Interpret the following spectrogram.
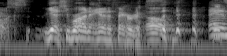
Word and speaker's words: Anna Faris: So I did not know it was Anna Faris, so Okay.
